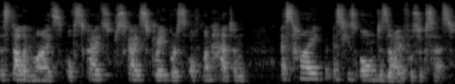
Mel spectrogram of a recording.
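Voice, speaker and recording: Speaking at a fairly slow pace with fairly even intonation, a woman with a medium pitch swings widely in loudness over noticeable background noise and audible room echo. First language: not English. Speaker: actress. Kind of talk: reading aloud.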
